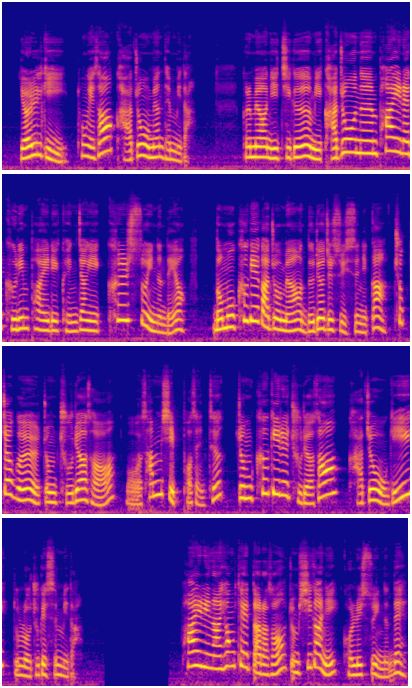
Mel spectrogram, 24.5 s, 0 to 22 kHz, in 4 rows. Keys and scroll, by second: 12.3-15.0 typing.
